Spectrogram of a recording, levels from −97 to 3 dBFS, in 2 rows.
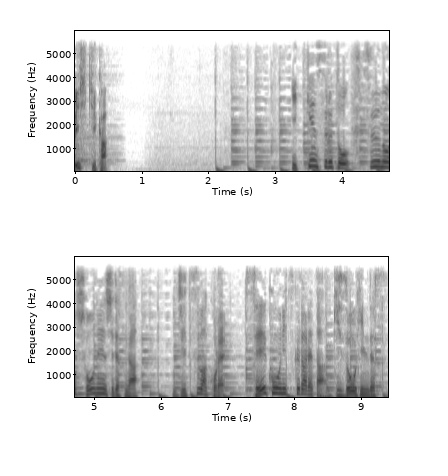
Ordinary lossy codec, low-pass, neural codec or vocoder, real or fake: none; 5.4 kHz; none; real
